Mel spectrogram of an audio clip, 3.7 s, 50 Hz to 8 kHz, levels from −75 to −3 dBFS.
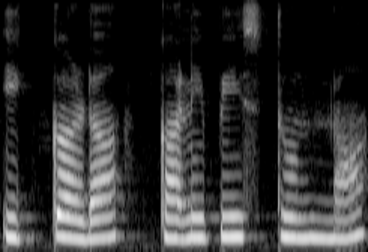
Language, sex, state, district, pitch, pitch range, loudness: Telugu, female, Andhra Pradesh, Sri Satya Sai, 230 Hz, 225-240 Hz, -17 LUFS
